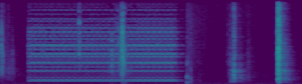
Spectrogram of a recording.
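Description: A telephone rings once in a long electronic trill, then stops, followed by a few brief clicks and knocks nearby.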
